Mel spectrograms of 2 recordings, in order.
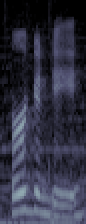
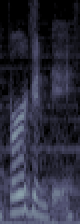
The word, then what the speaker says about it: Burgundy: Someone just said that in New Orleans, you pronounce Burgundy as Burgundy.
